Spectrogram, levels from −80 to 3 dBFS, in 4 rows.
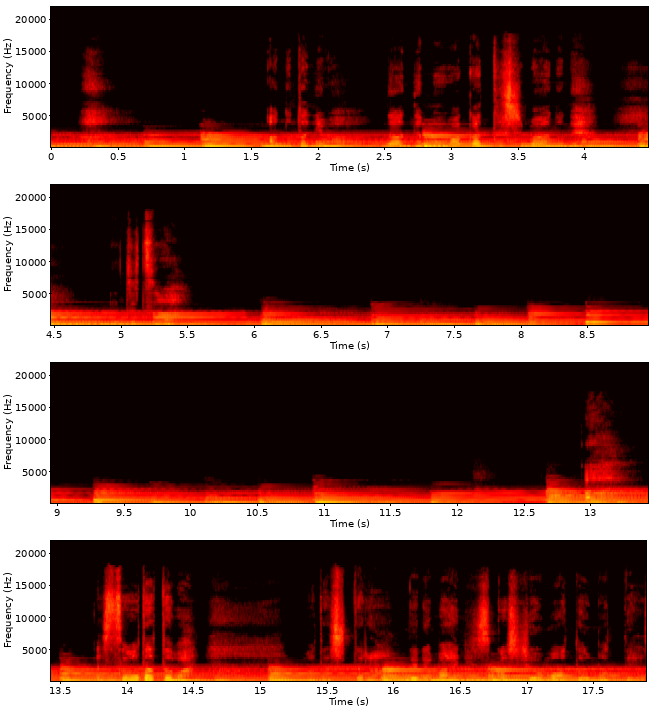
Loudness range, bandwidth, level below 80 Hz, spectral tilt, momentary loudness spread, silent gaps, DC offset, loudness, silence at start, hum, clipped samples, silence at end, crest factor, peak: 5 LU; 18 kHz; -54 dBFS; -5 dB/octave; 8 LU; none; under 0.1%; -33 LUFS; 0 s; none; under 0.1%; 0 s; 18 dB; -14 dBFS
